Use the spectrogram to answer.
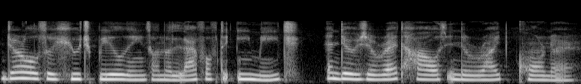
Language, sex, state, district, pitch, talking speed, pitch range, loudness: English, female, Nagaland, Dimapur, 230 Hz, 215 wpm, 215-245 Hz, -14 LUFS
